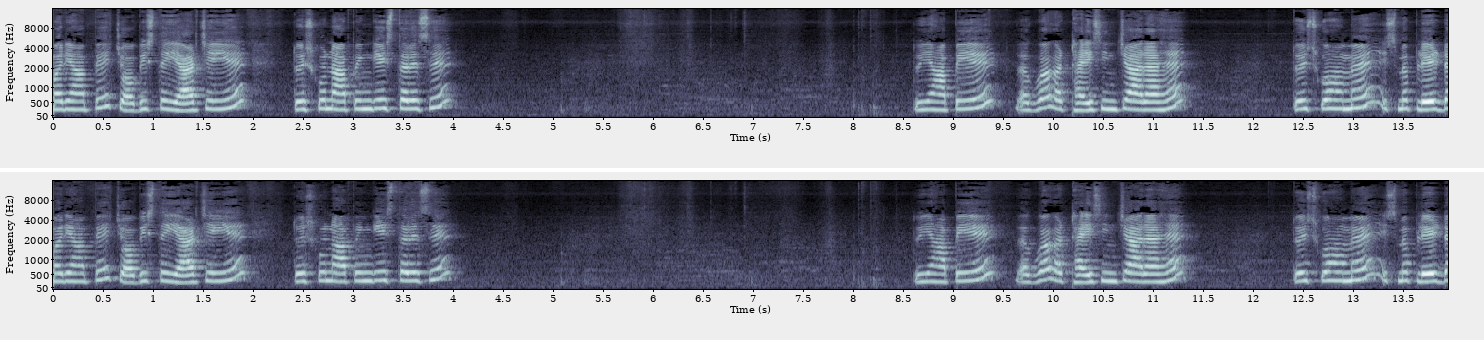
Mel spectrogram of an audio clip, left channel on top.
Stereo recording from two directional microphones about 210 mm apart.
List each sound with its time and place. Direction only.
0.0 s a woman's voice: 20° left (ahead or behind)
2.3 s speech: 35° left (ahead or behind)
8.5 s a woman's voice: 20° left (ahead or behind)
12.4 s a woman's voice: 15° left (ahead or behind)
